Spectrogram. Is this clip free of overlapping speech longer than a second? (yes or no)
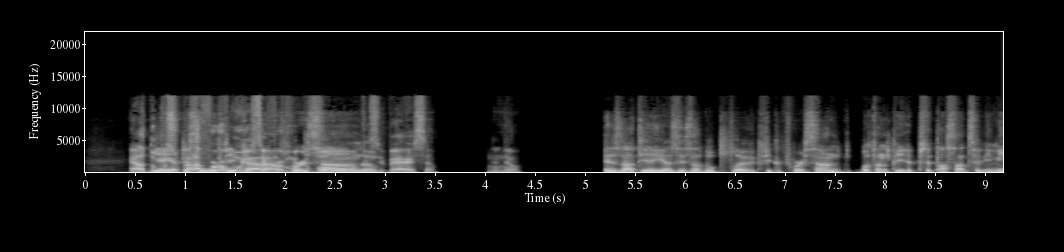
no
